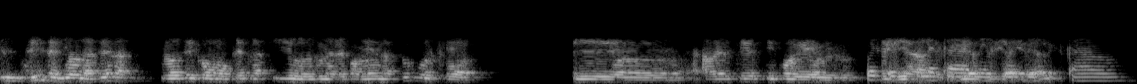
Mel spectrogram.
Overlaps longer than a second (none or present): present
